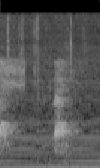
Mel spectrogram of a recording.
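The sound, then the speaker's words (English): The speaker's own dog barks twice in quick succession, sharp, over a steady low electrical hum with no one talking. “Hang on a minute, I have to go smack my dog.”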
